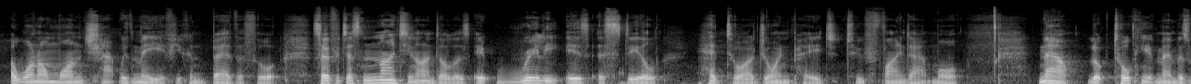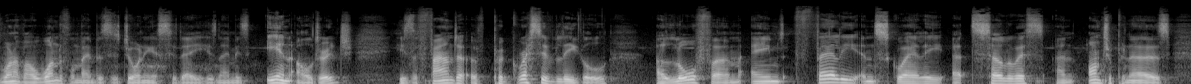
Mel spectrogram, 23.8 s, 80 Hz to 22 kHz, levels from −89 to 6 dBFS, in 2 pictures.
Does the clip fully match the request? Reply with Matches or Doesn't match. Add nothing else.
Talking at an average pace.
Matches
